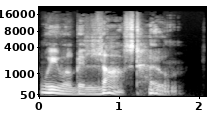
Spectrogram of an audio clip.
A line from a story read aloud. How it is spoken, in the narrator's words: muttered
